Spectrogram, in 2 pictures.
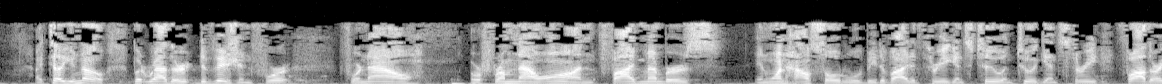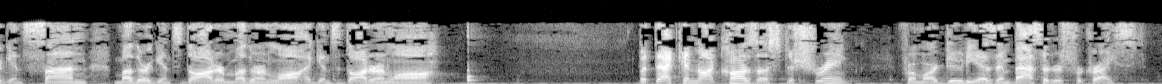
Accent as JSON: {"language": "English", "region": "Pennsylvania", "country": "United States", "tie": "born or raised there", "also_born_or_lived": "Ridgway, United States", "said": "I was born in 1954 in Pennsylvania, Ridgeway, Pennsylvania, then moved south of Pittsburgh for when I was five."}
